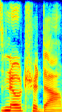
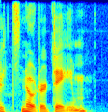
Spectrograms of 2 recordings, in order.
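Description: First: It is said with a French pronunciation. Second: It is said with an American pronunciation. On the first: This is how it is said abroad. "But it's Notre Dame over there" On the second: This is how it is said locally. "And then over here, it's Notre Dame"

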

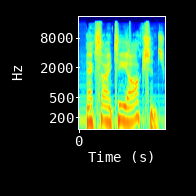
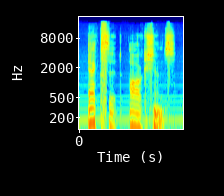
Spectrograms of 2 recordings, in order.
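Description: First: XIT is not pronounced like the word exit. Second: XIT is pronounced like the word exit. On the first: The speaker calls it right. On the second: The speaker calls it wrong.

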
